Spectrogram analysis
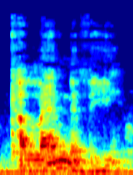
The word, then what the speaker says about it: Kalanithi: prose biography, When Breath Becomes Air by Paul Kalanithi. I think I pronounced his name wrong. Kalanithi, also merit strong consideration as the backstop for such an exploration.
